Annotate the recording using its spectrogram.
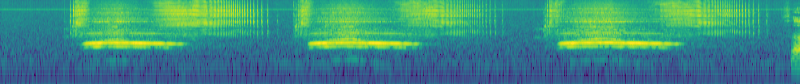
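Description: Vintage TYCO HO model-railroad steam-whistle unit, its fan now driven by a CD-player can motor, blowing three breathy whistle blasts of about two seconds each. Each blast starts with a quick rise and fall in pitch, then settles to a steady hoot. Something inside the unit is hitting as it runs, which the builder counts as the remaining flaw of the repair.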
